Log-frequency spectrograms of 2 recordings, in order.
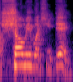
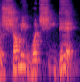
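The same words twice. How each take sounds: First: Higher-pitched retold order; insistent demand. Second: Said in the usual way. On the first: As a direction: press the demand as the sheriff. Sheriff repeats demand after being questioned.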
